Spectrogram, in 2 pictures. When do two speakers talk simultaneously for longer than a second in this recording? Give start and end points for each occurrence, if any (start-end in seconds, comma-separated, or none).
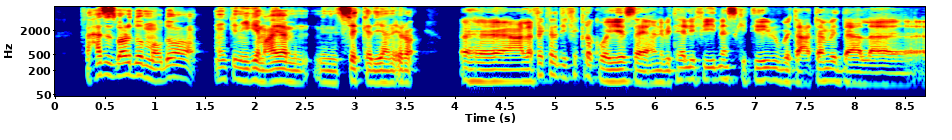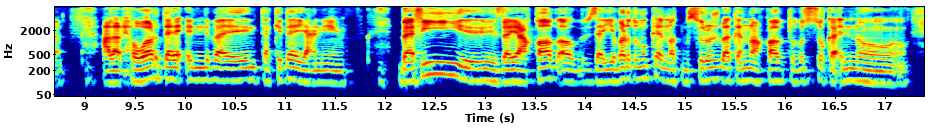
none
